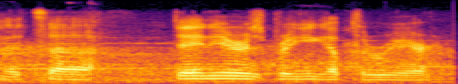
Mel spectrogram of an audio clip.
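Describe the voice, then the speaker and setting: A man's voice: on the low side, fairly even intonation, brisk, background noise. A man narrating a tabletop fantasy game casually as game master, describing scenes and checking in with players. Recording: music behind the voice.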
